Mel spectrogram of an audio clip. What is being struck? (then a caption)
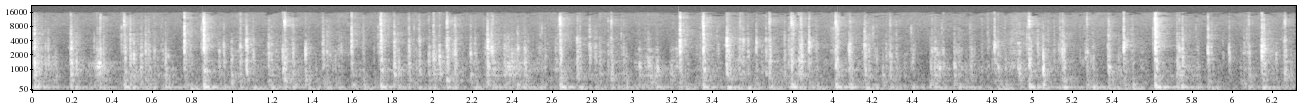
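Plastic computer keyboard. Fingertips type steadily on the hollow plastic keys of a black plastic full-size computer keyboard resting on a wooden desk. The keystrokes are rapid, repeated taps, each a short, sharp click with a bright edge and almost no ring. A low, steady hum sits underneath throughout.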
